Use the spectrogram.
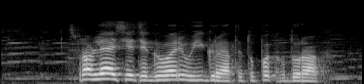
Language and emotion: Russian, angry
